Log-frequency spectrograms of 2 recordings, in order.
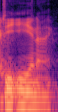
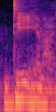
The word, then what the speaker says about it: DE&I: And you make a connection here, ID&S, right? That's what we had to, is that, did I say that right? – DE&I. – DE&I.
